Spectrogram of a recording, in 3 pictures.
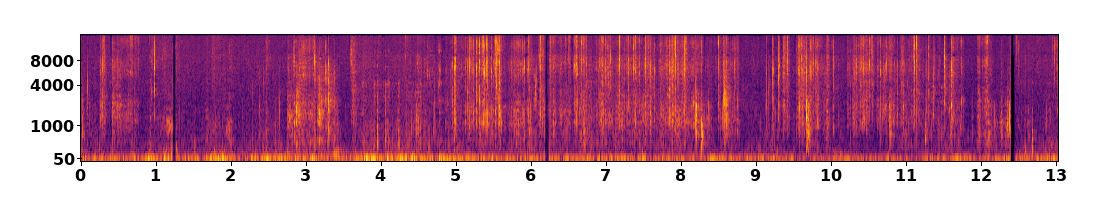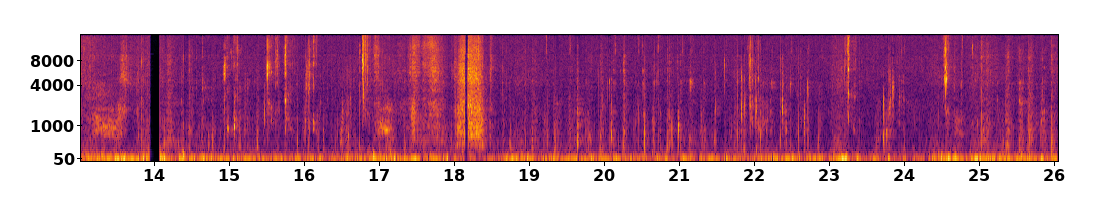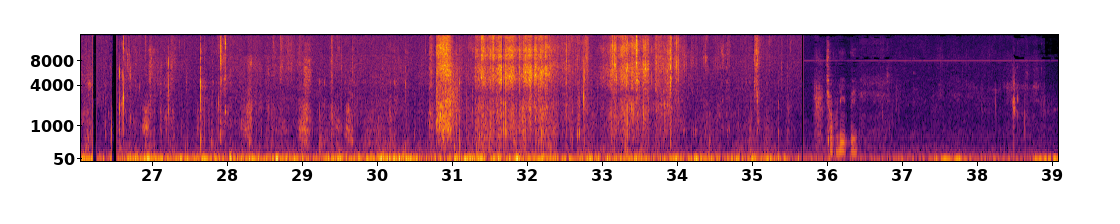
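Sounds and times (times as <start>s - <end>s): biting and chewing cake: 0.0s - 13.2s, 13.8s - 35.7s.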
